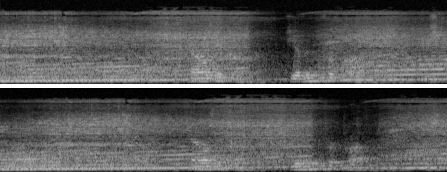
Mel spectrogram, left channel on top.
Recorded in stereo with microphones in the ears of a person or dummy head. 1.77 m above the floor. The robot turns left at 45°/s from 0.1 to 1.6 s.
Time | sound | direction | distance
1.7 | a man speaking | 50° left (ahead or behind) | 3 m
